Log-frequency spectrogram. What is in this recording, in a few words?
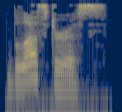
"blusterous", English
